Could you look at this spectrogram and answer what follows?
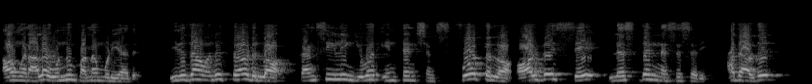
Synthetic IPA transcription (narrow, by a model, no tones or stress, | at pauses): ɐʋɐŋɡɐnaːlɐʊnːɯmpɐɳːɐmʊɽɪjaːðɯ | ɪðɯt̪ãːʋɐnd̪ɯt̪əːɾɖlɔːkɐnsiːlɪ̃ŋjuːʋɐɾɪɳʈɛnʃɐnsfoːɾt̪lɔːʔaːlʋeːsːeːlɛsd̪ɛnːɛsɛsɐɾi | ɐðaːʋɐðɯ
